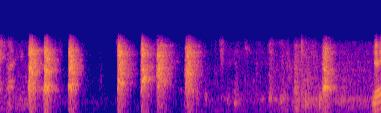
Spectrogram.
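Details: Two Rottweilers barking in bursts: three hard barks, a brief gap, four more evenly spaced barks, then softer mixed vocal sounds and one more bark near the end.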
